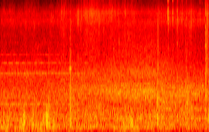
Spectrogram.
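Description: Steady outdoor street noise: a general hum of traffic with low rumble on the microphone. A faint high steady tone sounds for about the first second and a half.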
